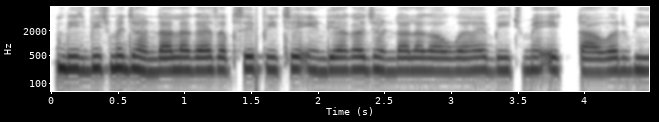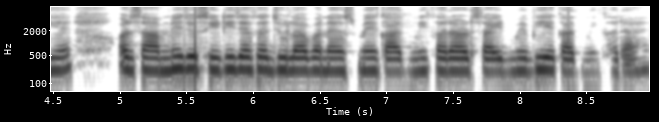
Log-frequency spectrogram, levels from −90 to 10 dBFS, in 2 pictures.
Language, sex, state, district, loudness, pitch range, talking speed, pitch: Hindi, female, Bihar, Muzaffarpur, -17 LUFS, 210-220 Hz, 275 wpm, 215 Hz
